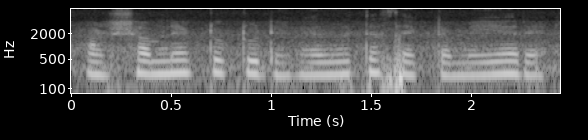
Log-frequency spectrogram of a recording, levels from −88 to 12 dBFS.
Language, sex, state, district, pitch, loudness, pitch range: Bengali, female, Tripura, West Tripura, 220 Hz, -16 LUFS, 210-230 Hz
